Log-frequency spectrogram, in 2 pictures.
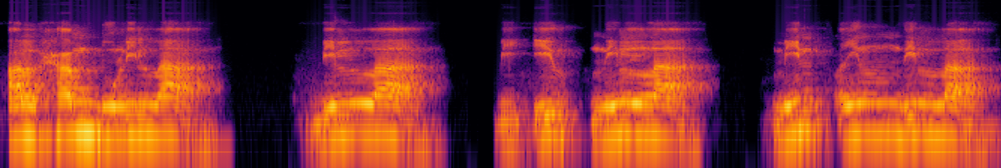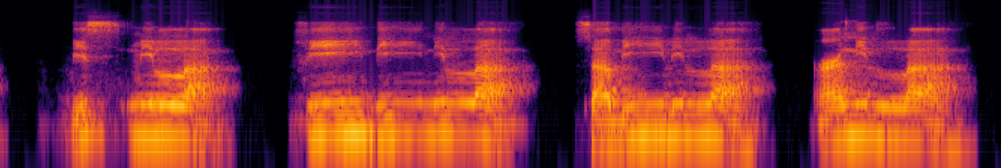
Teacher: lafaz Allah apabila sebelumnya berharokat kasroh, maka dibaca tarqiq, tipis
